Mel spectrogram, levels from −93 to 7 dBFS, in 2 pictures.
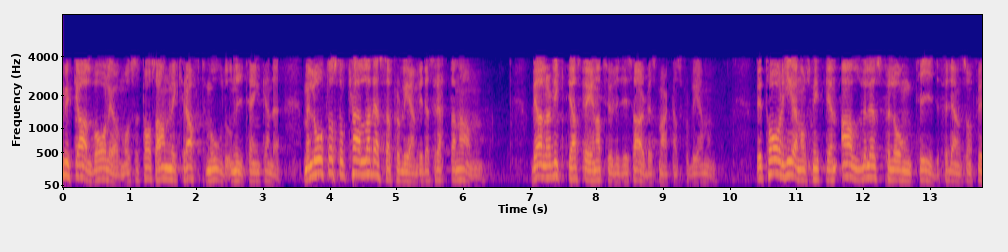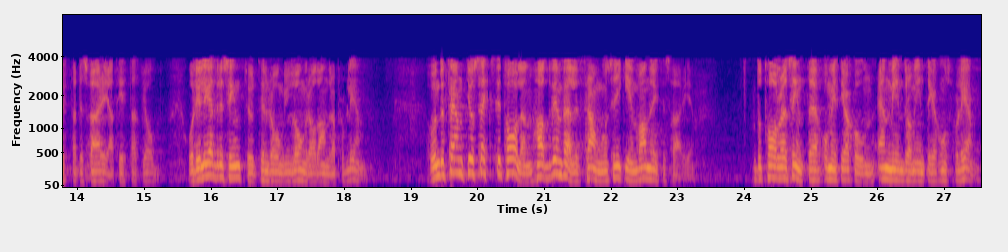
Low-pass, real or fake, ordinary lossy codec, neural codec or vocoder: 7.2 kHz; real; AAC, 16 kbps; none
